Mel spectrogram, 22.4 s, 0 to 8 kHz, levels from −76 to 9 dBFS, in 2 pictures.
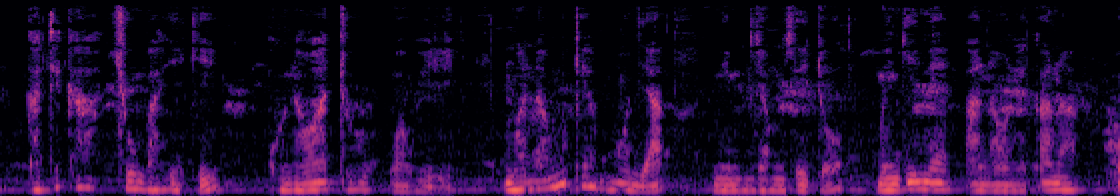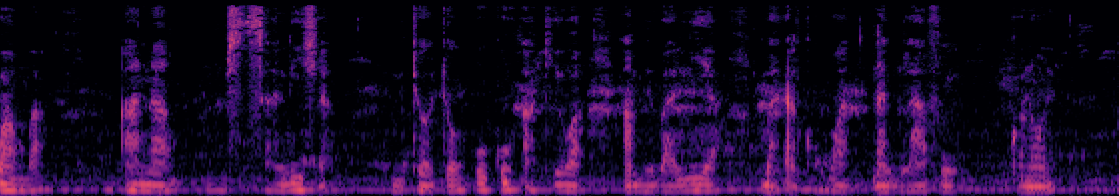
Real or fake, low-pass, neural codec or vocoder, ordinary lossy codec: fake; 7.2 kHz; codec, 16 kHz, 16 kbps, FreqCodec, larger model; MP3, 32 kbps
